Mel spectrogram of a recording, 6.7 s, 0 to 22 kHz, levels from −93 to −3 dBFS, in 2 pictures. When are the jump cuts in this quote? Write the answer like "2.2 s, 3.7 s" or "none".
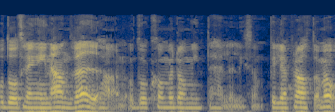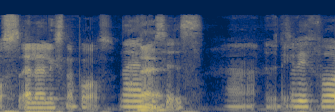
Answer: none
